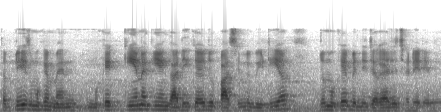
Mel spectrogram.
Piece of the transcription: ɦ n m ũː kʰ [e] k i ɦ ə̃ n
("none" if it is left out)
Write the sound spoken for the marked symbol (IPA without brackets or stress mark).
e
